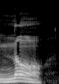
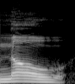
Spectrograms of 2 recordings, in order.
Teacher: Then no, just be careful you don't pronounce it the English way, with which would have that O sound at the end. In Spanish, just eliminate that U sound at the end.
